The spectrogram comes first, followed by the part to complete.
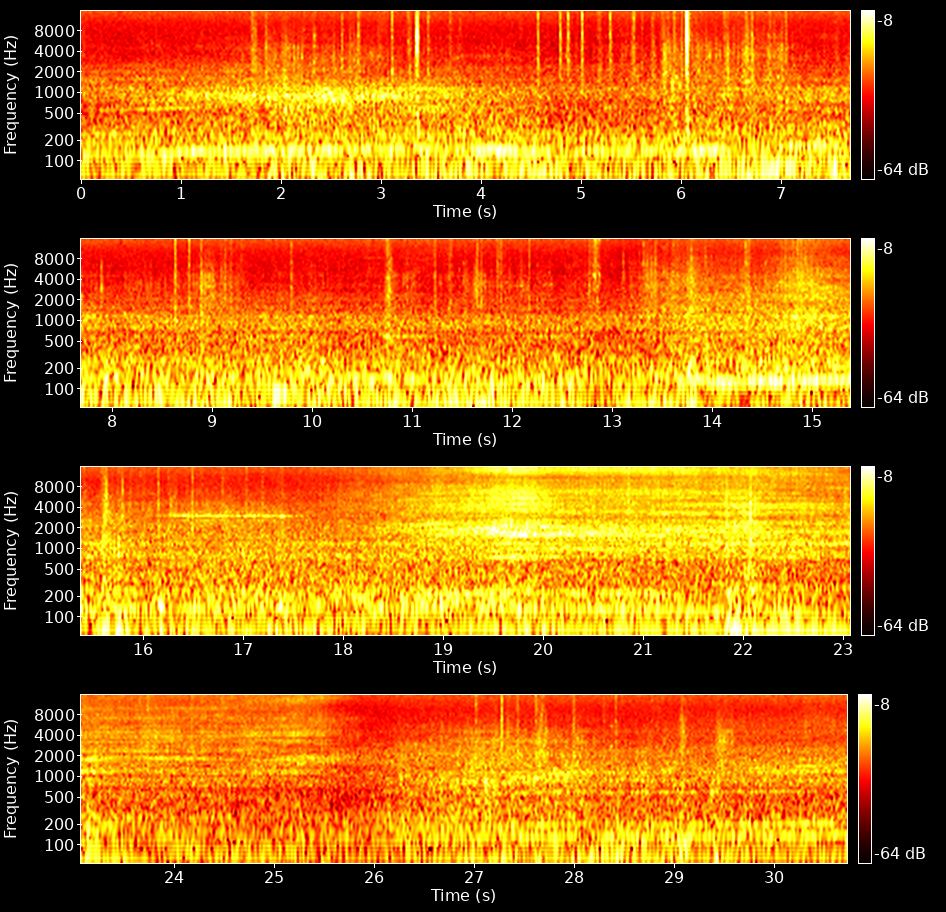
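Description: Car engine and city traffic recorded from a moving car: a steady low engine hum that shifts in pitch as the car speeds up and slows, with other vehicles passing.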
